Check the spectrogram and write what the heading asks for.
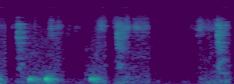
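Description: Faint squeaks of a marker writing on a whiteboard: a few short strokes in the first second.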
